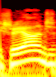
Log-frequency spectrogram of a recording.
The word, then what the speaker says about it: श्रेयांश: RJ श्रेयांश dash red FM के नाम से मिलूंगा, नाम की स्पेलिंग है SHREYANSH।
